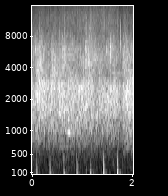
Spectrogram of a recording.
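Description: A church audience at Harvey applauds together, a steady wash of many hands clapping to thank the Lord, with faint low thumps repeating in a regular beat underneath.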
